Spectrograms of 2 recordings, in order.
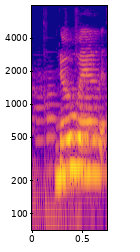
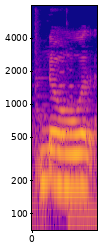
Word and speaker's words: Noël: other examples Noël and naïve. if we didn't have this tréma in these words we would have pronounced it as noel and naive.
